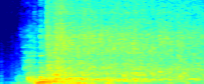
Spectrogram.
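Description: Toilet flushing: water rushes in suddenly about a quarter second in and keeps running strongly.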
